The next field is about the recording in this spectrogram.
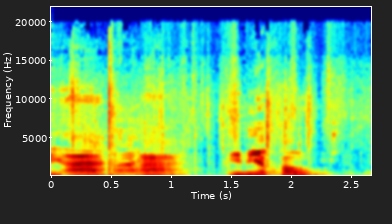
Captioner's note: group chanting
